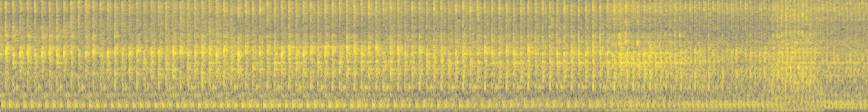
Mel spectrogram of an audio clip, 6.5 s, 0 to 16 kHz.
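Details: Yanmar 3QM30 marine diesel, jump-started with the decompression lever in run, chugs at a settled idle with a regular beat and no knocks or misses. Smoke came from excess diesel after long cranking, oil pressure reached 75–80 psi, and no cooling water was connected yet. Normal running.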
